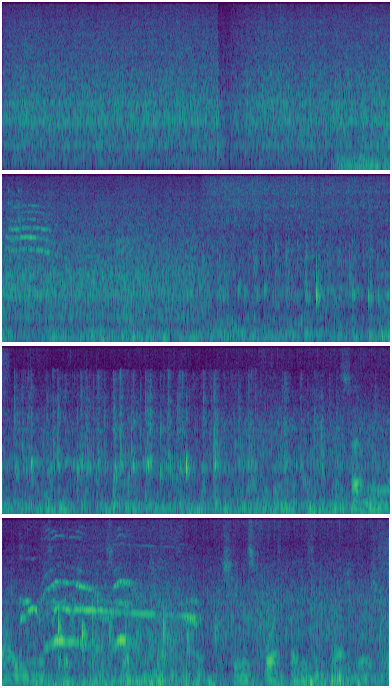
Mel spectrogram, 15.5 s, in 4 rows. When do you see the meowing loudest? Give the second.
12 s.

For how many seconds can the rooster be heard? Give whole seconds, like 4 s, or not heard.
2 s.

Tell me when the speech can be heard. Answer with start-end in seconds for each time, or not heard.
10.2-15.4.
